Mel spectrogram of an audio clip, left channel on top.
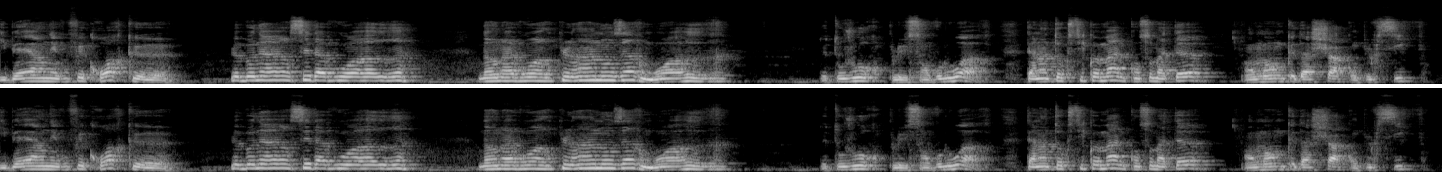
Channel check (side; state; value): both; normal; correlation 0.40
